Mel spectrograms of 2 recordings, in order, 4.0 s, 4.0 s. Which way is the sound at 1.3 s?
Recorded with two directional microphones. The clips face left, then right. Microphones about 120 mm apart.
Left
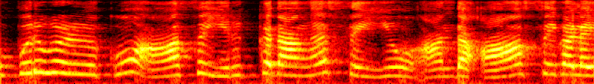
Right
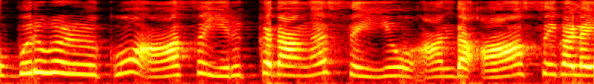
15° left (ahead or behind).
